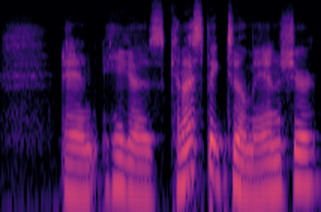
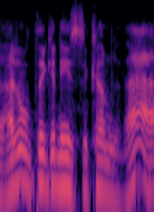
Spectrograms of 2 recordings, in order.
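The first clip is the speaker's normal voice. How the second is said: put-on sugary, sweetest possible tone; 2 semitones higher than usual. Retelling what the speaker's manager said, imitating a very sweet tone. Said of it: "my manager goes in the most like sweetest way".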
